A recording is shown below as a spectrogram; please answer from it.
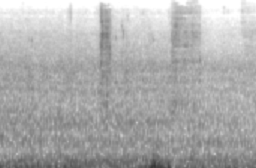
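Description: A man slurping oily clear hotpot noodles off chopsticks, two short slurps in quick succession, over a steady low rumble.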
